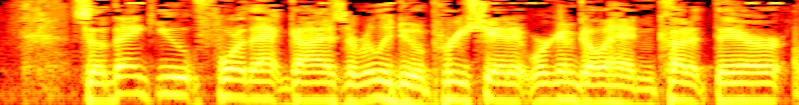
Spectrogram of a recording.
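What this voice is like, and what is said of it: Strained, fading hoarse voice. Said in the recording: “I'm losing my voice now”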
